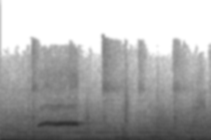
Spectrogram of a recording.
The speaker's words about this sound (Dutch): Bij elk fluitsignaal gaan we een tandje erbij doen. Dat doen we drie keer en daarna gaan we aan het programma beginnen.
